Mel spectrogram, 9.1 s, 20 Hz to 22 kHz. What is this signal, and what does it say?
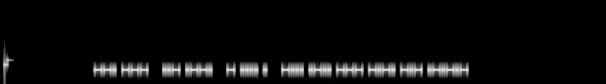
Morse code, heard as a keyed tone, about 36 wpm, 700 Hz. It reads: GO UP THE BLOCK.
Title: Sentences from Top 1600 Words 35wpm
